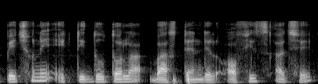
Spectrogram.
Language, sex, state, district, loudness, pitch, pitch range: Bengali, male, West Bengal, Cooch Behar, -19 LUFS, 125 Hz, 115-140 Hz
